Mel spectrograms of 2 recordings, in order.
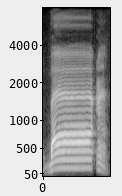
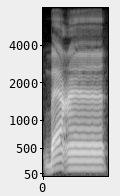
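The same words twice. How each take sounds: First: Only the first vowel is long. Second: Only the second vowel is long. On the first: "ketika ba-nya dikasih alif" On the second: "kalau di sini yang panjang a-nya"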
